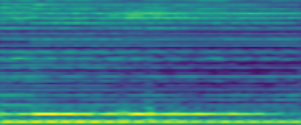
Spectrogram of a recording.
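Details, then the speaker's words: Post-WWII German clock, mostly aluminium: a single gong rod of the striking mechanism is struck and rings out with a clear, steady mid tone and bright overtones that fade slowly. The rods are tuned like piano strings, and the chime sounds normal. "it's a bit like uh the strings are in a piano but like gongs they all have a different length and they're all tuned for um different frequencies"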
